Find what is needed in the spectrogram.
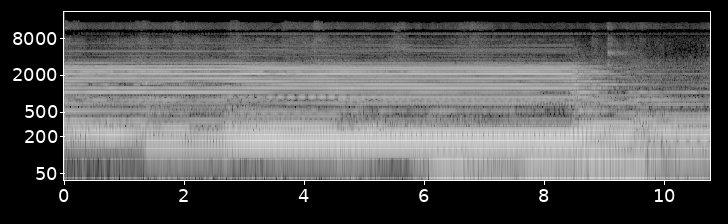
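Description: Organ playing slow, sustained chords that swell about three seconds in, with a deep bass note entering about six seconds in.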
